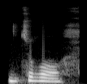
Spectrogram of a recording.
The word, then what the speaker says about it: dwarf: pronounced DWF there's no R there it is pronounced dwarf here's an example Snow White and the Seven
